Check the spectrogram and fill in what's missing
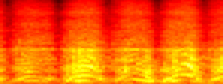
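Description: A Japanese Dozuki saw cuts along a marked line in wood with quick, even back-and-forth strokes, about four rasping passes heard up close at a soft level.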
